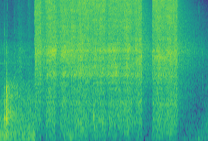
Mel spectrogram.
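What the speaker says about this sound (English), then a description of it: "And cleaning with carburetor cleaner." Carburetor cleaner sprays from an aerosol can onto a brake cylinder being rebuilt for an MG, two loud, close hissing bursts, the second brief, after a short pause.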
